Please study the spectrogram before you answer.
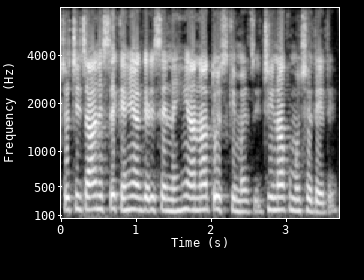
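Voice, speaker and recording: A man's voice: sits high, little pitch movement, moderate pace, a little mellow, close to an everyday voice. A man voicing a stern young husband who speaks harshly in a story reading. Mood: curt. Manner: harsh, curt.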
